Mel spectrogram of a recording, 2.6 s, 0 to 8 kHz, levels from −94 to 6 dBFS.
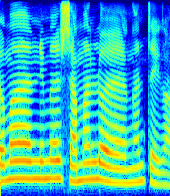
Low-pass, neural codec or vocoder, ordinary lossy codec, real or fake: none; none; none; real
